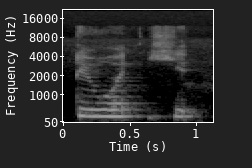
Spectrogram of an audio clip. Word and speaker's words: teuer: Wie spricht man diese Kombination aus? इस combination को कैसे प्रोनाउंस किया जाता था? ओए. ओए.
